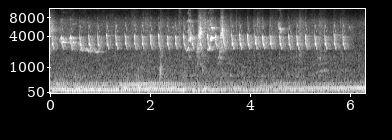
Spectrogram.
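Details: Oriental white-eye master recording for training cage birds, long tembak-style song: quick sharp high notes repeated evenly about four per second, with a low background hum beneath.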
